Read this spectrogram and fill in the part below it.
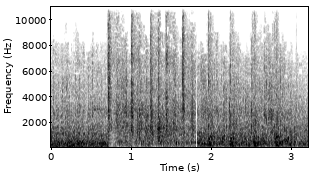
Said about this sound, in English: The sound of gunfire turned out to be bullets targeting TV reporters.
